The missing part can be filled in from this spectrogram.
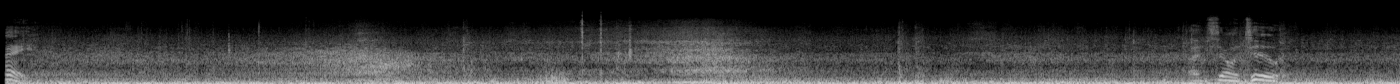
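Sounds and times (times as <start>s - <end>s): tyre noise on road: 0.1s - 14.0s
wind buffeting microphone: 0.1s - 14.0s.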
